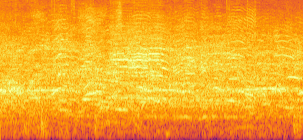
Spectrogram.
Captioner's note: audience clamoring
